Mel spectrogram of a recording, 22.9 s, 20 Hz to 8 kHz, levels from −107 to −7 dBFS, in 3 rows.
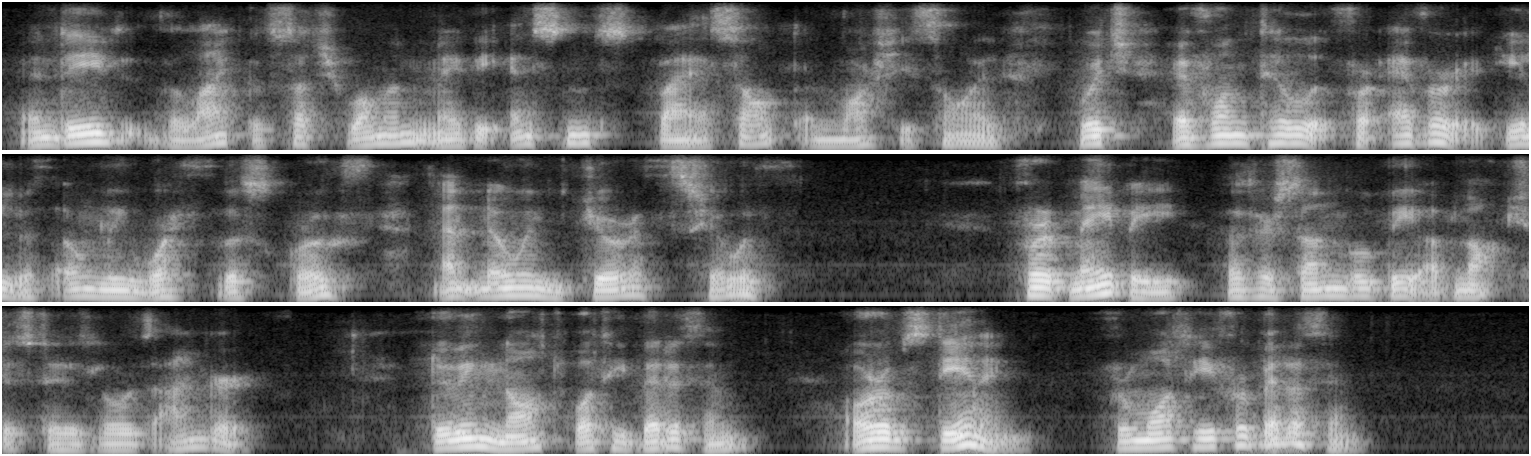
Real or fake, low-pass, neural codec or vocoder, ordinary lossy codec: real; 7.2 kHz; none; Opus, 32 kbps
